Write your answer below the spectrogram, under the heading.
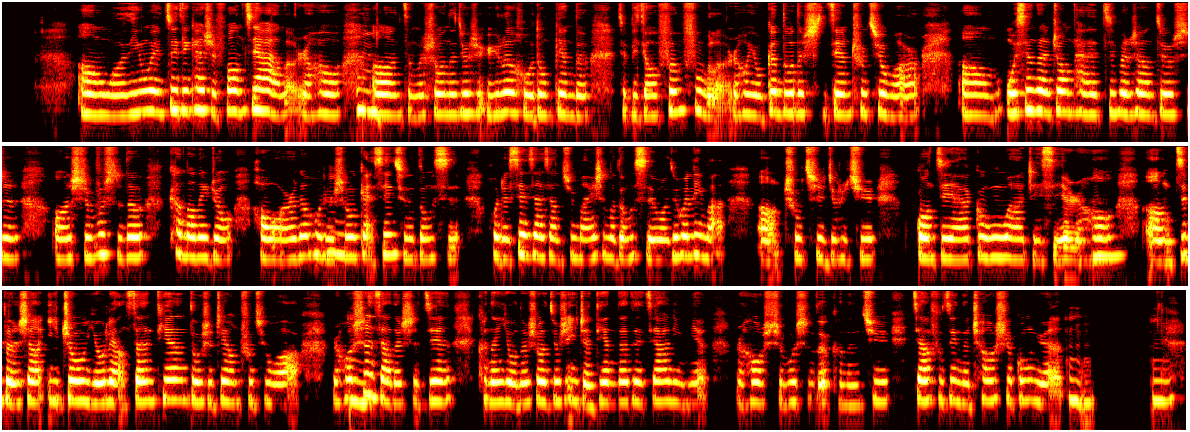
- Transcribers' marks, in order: none
- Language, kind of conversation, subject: Chinese, advice, 怎样才能在娱乐和休息之间取得平衡？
